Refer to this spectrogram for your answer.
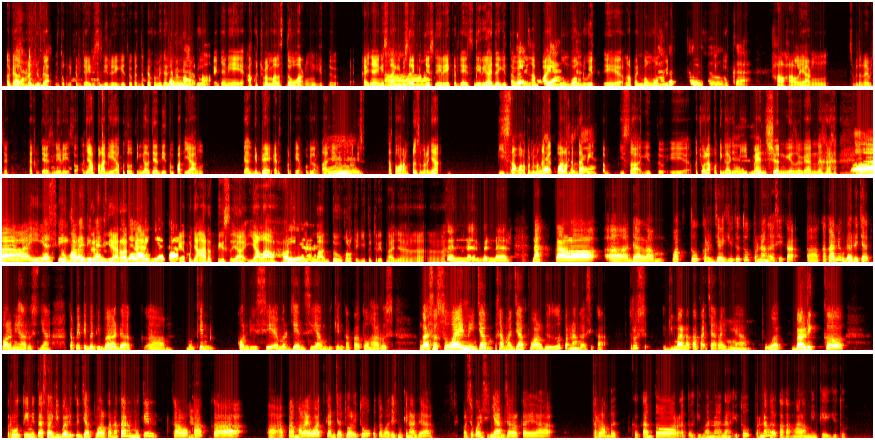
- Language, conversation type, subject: Indonesian, podcast, Bagaimana kamu mengatur waktu antara pekerjaan dan urusan rumah tangga?
- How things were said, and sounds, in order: tapping; other background noise; distorted speech; in English: "mansion"; chuckle; unintelligible speech; in English: "mansion"; static; chuckle; in English: "emergency"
